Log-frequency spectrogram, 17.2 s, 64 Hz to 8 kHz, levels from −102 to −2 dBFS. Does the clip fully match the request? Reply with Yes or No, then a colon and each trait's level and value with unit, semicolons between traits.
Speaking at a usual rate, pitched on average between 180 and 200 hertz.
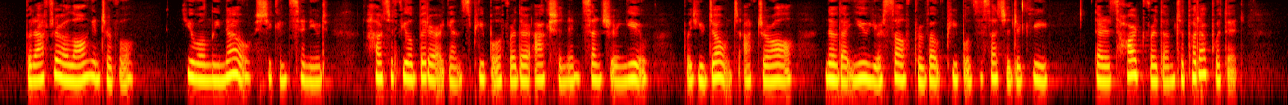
No: average, 165 wpm; high, 210 Hz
